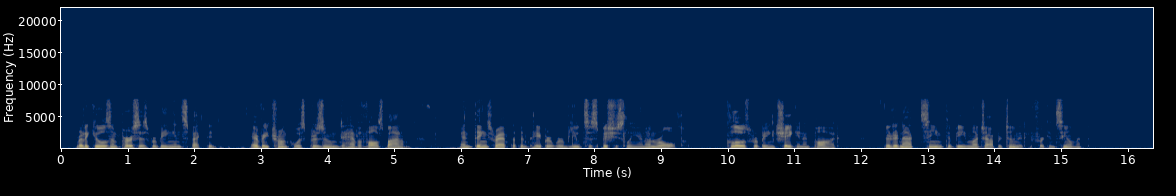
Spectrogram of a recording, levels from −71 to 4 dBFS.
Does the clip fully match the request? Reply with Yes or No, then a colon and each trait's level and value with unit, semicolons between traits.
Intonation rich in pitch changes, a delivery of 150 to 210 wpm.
Yes: wide, 5.9 semitones; average, 155 wpm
